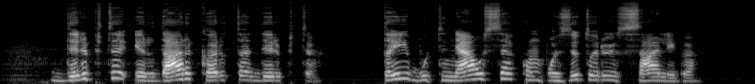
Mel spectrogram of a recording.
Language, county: Lithuanian, Vilnius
